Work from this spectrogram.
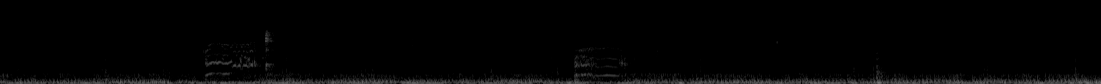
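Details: Domestic cat purring steadily and deeply indoors on a cold-wave morning, curled up embracing another cat beside an oil heater after being greeted good morning; two short harmonic vocal chirps break through around the second and sixth seconds.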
